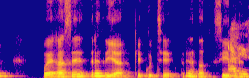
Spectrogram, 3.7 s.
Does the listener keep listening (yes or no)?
no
